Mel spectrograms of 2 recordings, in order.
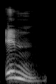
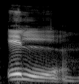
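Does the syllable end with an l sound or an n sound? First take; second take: n sound; l sound. First: The syllable ends with a clear n sound. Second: The syllable ends with an l sound, no n. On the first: The speaker calls it wrong. "Jangan kita buat in. In. Ah, in salah" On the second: The speaker calls it right. "kita kena masukkan huruf idgham bila gunah ke dalam nun sakinah"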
